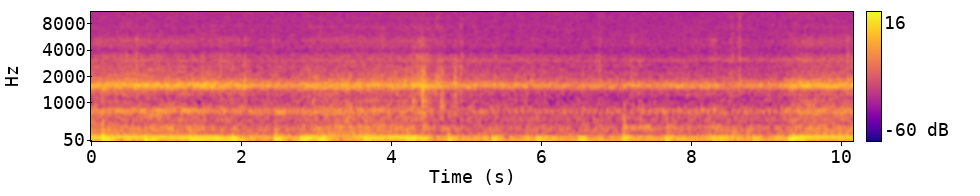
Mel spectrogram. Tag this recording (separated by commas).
Vehicle, Car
